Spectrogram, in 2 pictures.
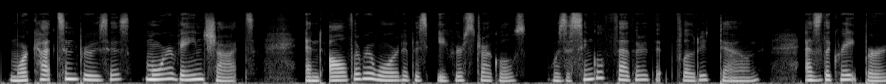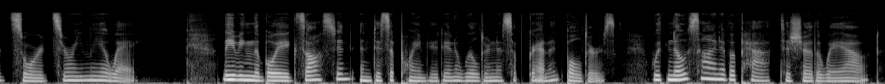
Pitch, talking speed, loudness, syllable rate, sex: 190 Hz, 175 wpm, -19 LUFS, 5.0 syllables/s, female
